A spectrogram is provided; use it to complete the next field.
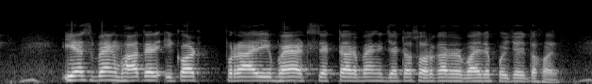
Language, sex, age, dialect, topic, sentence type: Bengali, male, 18-24, Jharkhandi, banking, statement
